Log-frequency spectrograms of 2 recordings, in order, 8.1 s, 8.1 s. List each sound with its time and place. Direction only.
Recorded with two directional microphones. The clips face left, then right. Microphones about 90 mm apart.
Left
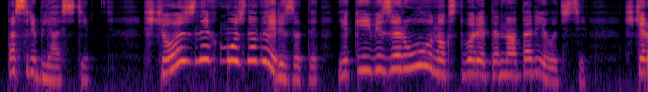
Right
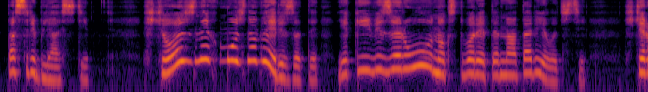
0.1 s a woman's voice: 40° right (ahead or behind)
